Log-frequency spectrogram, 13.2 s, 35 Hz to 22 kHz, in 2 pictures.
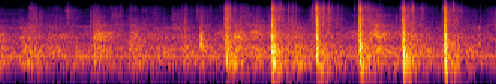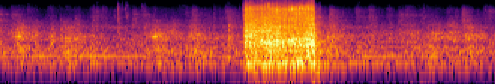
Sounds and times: Machines stamping and cutting forms out of paper and cardboard 0:00.4 - 0:06.4
Machines stamping and cutting forms out of paper and cardboard 0:09.8 - 0:11.2

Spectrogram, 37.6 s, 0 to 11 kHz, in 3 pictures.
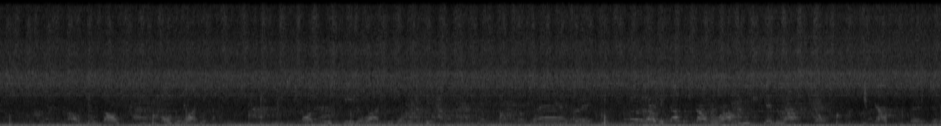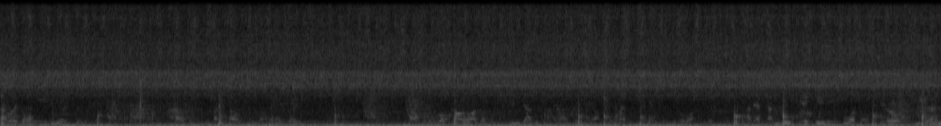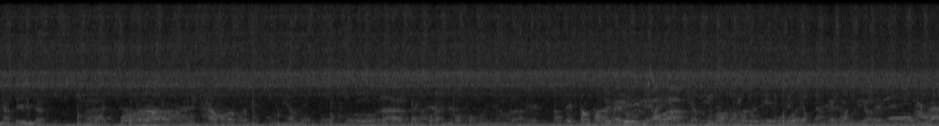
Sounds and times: Cicadas 0:00.0 - 0:37.6
Walking in the tennis court 0:00.0 - 0:37.6
Traffic sound 0:12.6 - 0:26.9

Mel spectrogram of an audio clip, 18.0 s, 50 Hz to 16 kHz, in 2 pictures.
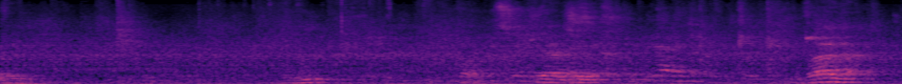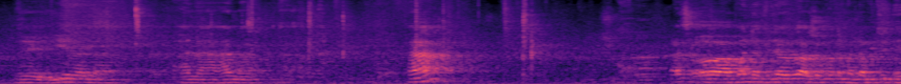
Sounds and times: People discussing with their phone 0:02.1 - 0:18.0

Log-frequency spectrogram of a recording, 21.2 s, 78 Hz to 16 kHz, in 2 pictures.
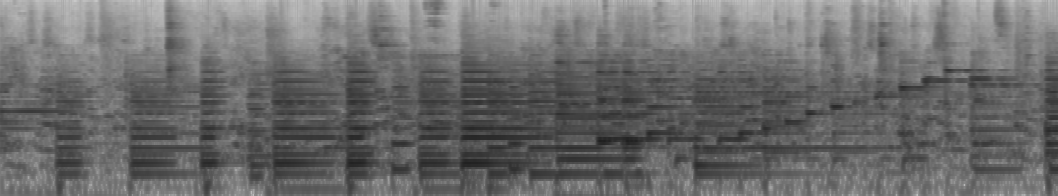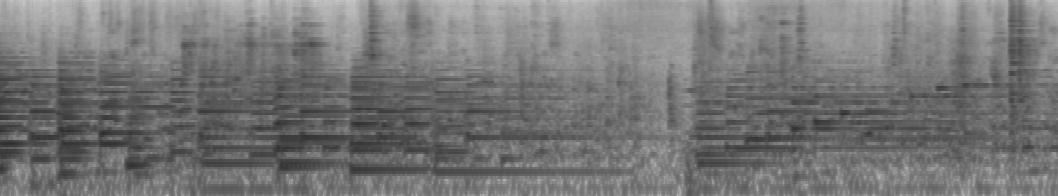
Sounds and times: People eating 0:00.0 - 0:21.1
piano player 0:00.0 - 0:21.1

